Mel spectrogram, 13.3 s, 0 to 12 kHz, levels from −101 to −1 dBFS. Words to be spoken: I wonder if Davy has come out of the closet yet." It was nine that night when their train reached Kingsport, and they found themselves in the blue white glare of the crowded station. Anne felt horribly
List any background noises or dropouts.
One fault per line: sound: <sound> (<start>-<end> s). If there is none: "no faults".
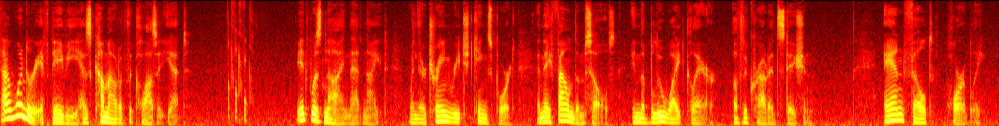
sound: chirp (3.0-3.5 s)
